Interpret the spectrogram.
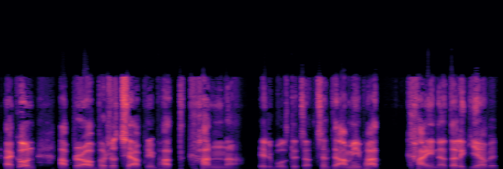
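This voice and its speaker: A man's voice: mid-range voice, expressive, fairly quick, bright, forceful tone, dry recording, clean studio sound. A man teaching English verbs in a lesson, saying each sentence in Bengali and then in English and having learners repeat after him.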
